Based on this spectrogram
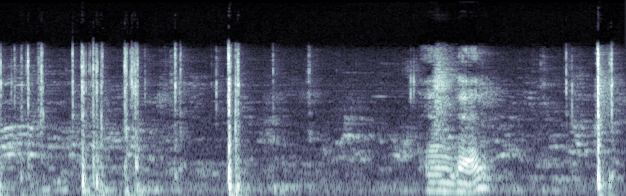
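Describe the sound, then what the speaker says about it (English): Password keyed in on a computer keyboard, a burst of quick, sharp clicks with a few louder strikes, close by, with someone speaking briefly in the middle. "Then just type there password"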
